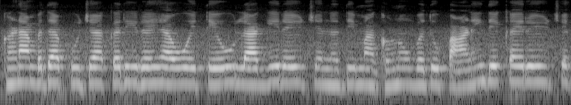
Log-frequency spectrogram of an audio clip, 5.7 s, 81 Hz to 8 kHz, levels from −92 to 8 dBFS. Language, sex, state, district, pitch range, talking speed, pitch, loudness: Gujarati, female, Gujarat, Gandhinagar, 205-220 Hz, 180 wpm, 210 Hz, -19 LUFS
